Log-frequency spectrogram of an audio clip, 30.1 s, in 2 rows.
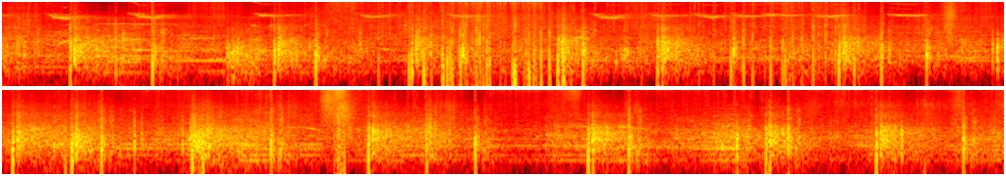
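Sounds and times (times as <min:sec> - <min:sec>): fireworks bangs: 0:00.0 - 0:30.0
fireworks crackling: 0:00.0 - 0:30.0
loud hissing rush: 0:00.6 - 0:09.8, 0:12.8 - 0:30.0.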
